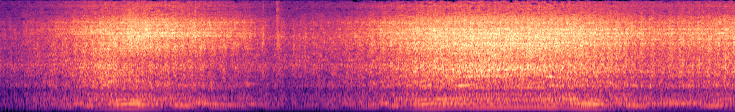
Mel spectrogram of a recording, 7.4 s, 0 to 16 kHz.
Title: Bruit Moteur 118d (porte ouverte)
